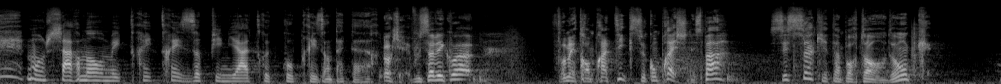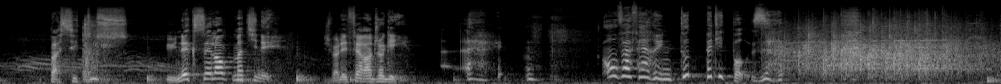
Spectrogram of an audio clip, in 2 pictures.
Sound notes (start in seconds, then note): 14.6 chuckles; 17.6 applause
